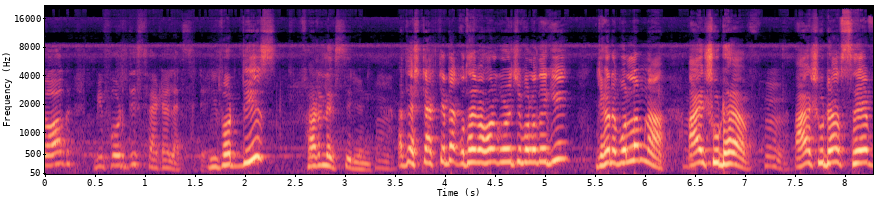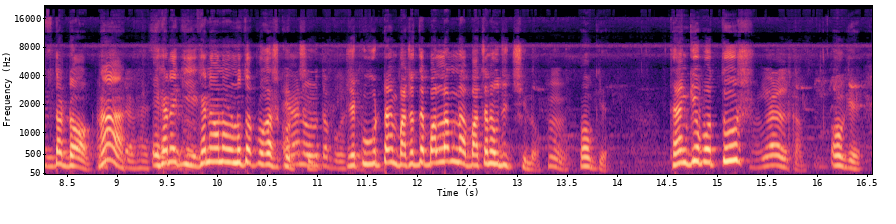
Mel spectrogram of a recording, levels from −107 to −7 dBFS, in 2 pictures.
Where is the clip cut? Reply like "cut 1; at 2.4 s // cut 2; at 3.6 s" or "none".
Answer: none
